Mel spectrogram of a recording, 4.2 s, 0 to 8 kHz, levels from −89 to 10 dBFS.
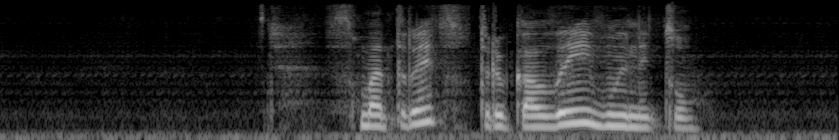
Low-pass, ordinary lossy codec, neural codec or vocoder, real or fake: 7.2 kHz; AAC, 32 kbps; autoencoder, 22.05 kHz, a latent of 192 numbers a frame, VITS, trained on many speakers; fake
